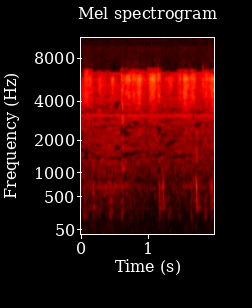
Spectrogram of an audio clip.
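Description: Faint marker pen writing on a whiteboard, a few short strokes.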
